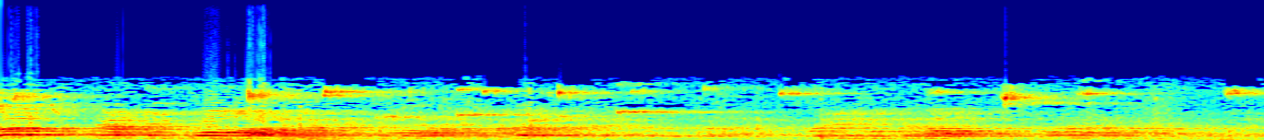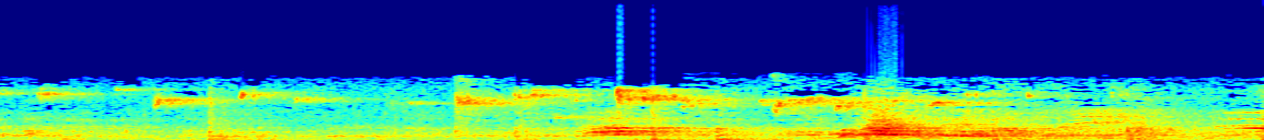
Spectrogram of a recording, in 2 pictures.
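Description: Voices and shouts from players and spectators echoing in a large gym, with a basketball bouncing on the hardwood court and many short high squeaks, typical of sneakers on the floor.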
